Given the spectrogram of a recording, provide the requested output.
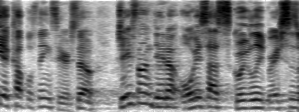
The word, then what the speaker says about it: JSON: It's pronounced JSON, not Jason, by the way.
